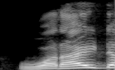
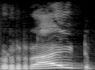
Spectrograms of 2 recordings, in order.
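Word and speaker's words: write: वैरायटी आप पढ़ते होंगे ना गलत ये इसको राइट पढ़ेंगे।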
